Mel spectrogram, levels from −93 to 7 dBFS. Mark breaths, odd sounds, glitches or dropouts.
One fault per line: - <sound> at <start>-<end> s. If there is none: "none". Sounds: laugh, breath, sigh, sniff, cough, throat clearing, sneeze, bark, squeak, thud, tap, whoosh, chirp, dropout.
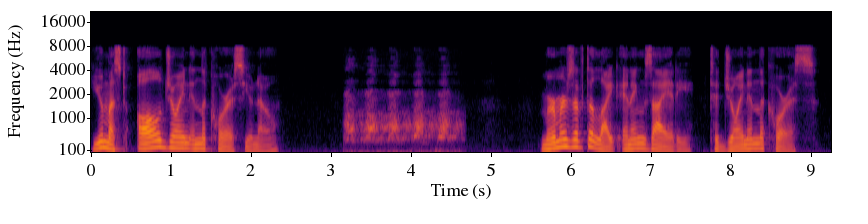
- bark at 3.2-4.7 s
